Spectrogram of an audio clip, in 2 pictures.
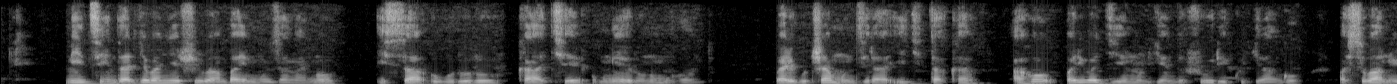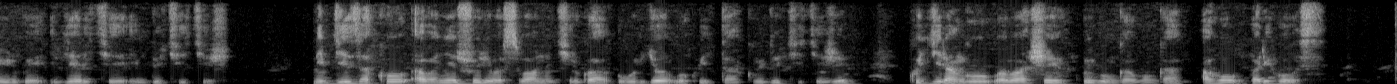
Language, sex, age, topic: Kinyarwanda, male, 18-24, education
